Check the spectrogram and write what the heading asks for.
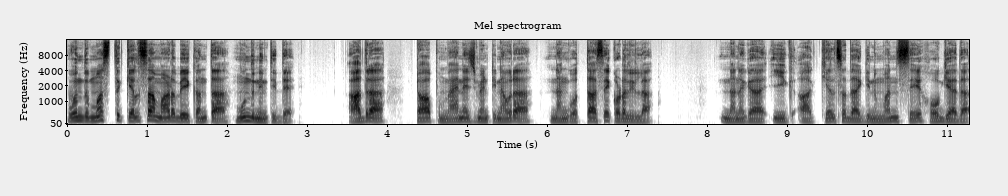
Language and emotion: Kannada, sad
